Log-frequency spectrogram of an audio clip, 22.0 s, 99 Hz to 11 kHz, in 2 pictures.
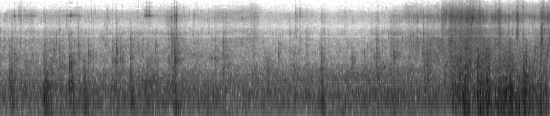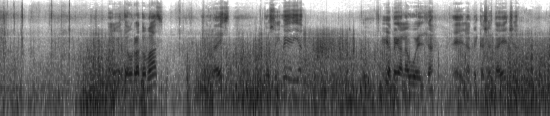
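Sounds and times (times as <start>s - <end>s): gear knocking on plastic kayak: 0.0s - 4.7s, 8.4s - 13.4s
wind buffeting microphone: 0.0s - 22.0s.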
